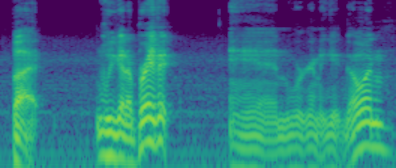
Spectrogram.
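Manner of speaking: ordinary delivery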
